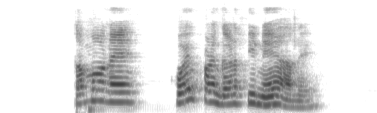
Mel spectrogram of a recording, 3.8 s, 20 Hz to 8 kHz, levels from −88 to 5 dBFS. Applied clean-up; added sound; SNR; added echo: neural mask model DeepFilterNet 3.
